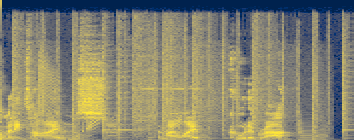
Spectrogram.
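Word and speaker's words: coup de grâce: times in my life Cuda Gra but some people pronounce as coupe the grace all right so after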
